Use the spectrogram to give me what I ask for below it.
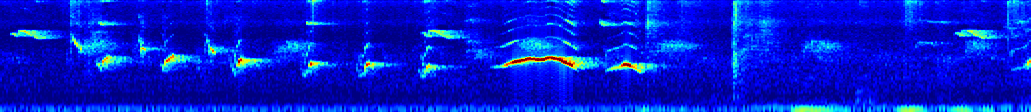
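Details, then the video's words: Greater green leafbird in full song: a quick run of bright chirps, about three per second, then a louder slurred whistle that rises and falls, over a faint low hum. "Cucak ijo gacor"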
